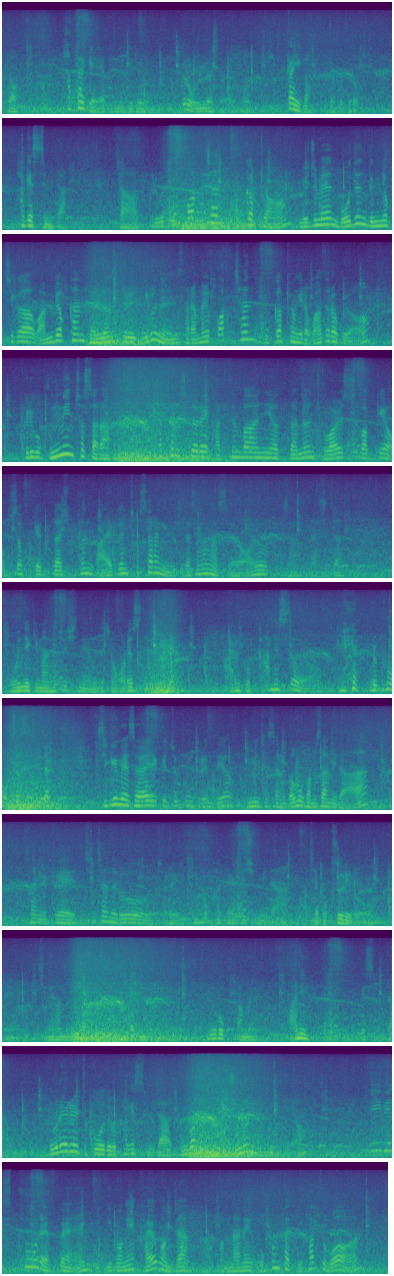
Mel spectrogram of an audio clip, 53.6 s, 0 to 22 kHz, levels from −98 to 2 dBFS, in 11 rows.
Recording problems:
wind noise on the microphone; heavy; 3 dB below the speech

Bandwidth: 16 kHz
